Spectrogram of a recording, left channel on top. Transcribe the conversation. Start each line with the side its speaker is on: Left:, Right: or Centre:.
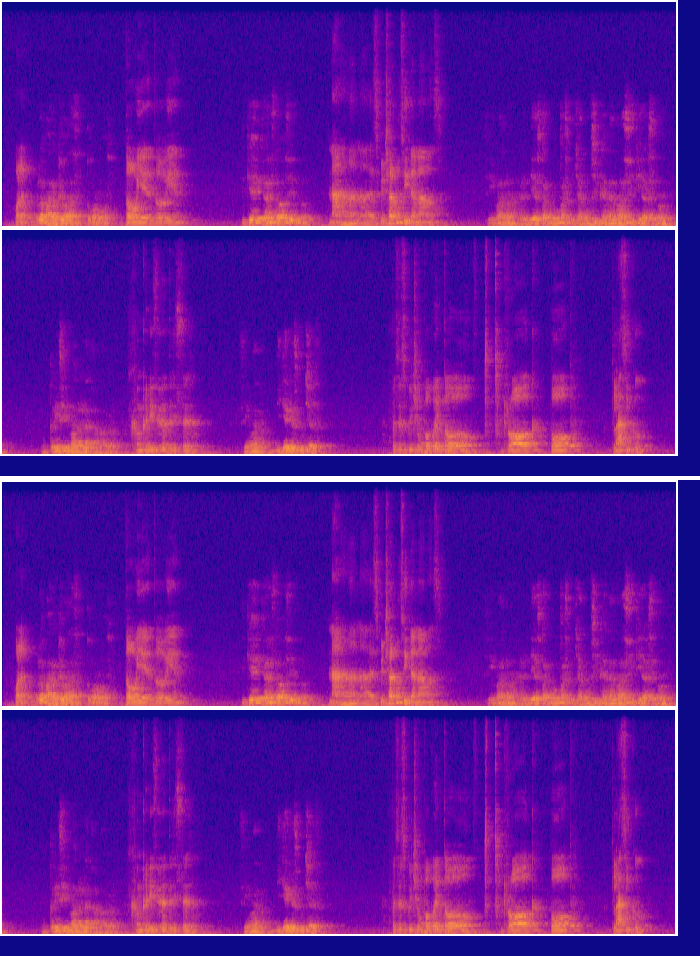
Right: Hola,
Left: Hola, mano, ¿qué más? ¿Cómo vamos?
Right: todo bien, todo bien.
Left: ¿Y qué, qué has estado haciendo?
Right: Nada, nada, escuchar música nada más.
Left: Sí, mano, el día está como para escuchar música nada más y tirarse con, con crisis, mano, en la cama, bro.
Right: <laughs> Con crisis de tristeza.
Left: Sí, mano. ¿Y qué, qué escuchas?
Right: Pues escucho un poco de todo. Rock, pop, clásico.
